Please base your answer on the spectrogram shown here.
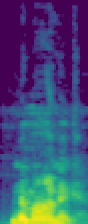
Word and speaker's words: mnemonic: ce que le knuckle silent beginning MN pronounced n not manam ik anomic a mnemonic pn pronounced and pneumonia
